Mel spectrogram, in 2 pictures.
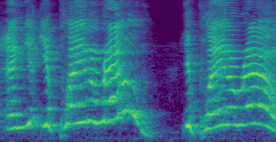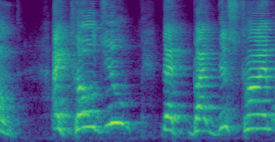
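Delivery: high, loud mock rebuke; scolding Trump imitation. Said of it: "he says".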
